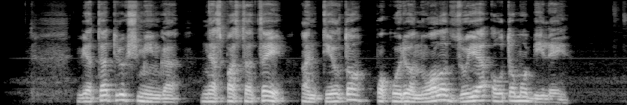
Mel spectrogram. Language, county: Lithuanian, Vilnius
